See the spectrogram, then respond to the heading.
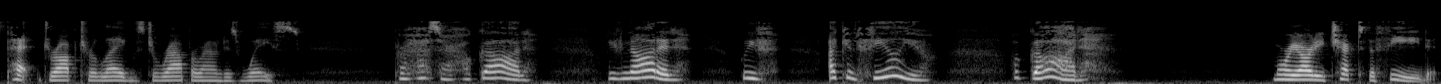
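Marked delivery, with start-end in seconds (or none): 3.9-10.8 high, gasped-out short phrases; overwhelmed pet. A narrator's reading. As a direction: marvel in halting, high-pitched bursts. Pet overwhelmed after climax.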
